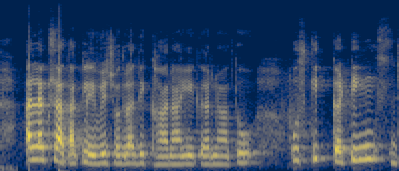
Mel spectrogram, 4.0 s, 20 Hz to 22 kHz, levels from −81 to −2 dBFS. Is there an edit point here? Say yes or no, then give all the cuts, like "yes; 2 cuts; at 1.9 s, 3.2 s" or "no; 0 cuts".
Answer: no; 0 cuts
